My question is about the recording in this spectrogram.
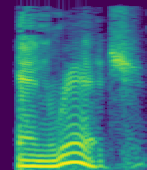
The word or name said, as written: enrichingly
